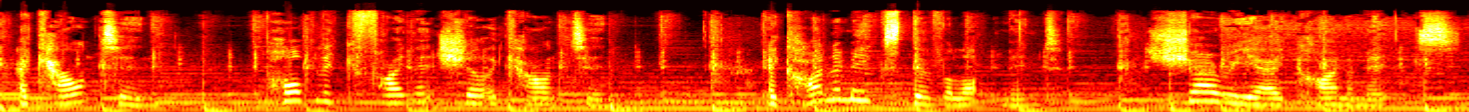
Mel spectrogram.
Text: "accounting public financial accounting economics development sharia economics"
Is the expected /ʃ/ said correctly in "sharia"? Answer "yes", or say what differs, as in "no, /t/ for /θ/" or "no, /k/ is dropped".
yes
